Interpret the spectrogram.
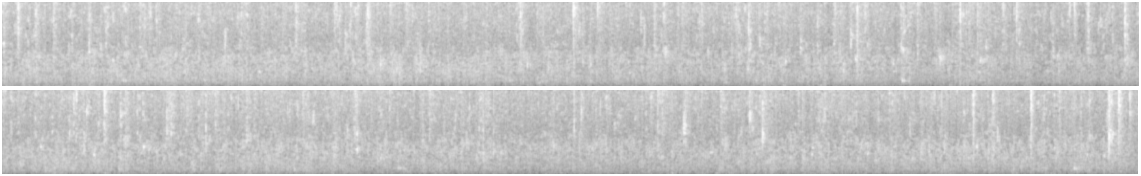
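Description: Steady, even hiss dotted with many small ticks, a rain-like patter.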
